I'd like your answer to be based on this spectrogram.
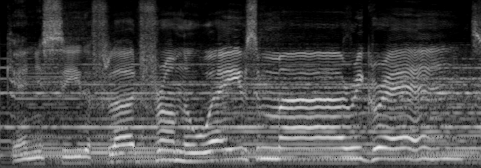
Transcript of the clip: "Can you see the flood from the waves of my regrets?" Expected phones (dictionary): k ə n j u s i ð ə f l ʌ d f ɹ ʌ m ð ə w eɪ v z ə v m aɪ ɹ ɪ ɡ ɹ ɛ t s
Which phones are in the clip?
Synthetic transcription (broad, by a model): k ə n j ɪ s i ð ə f l ʌ d f ɹ ʌ m ð ə w eɪ v z ə v m aɪ ɹ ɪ ɡ ɹ ɛ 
